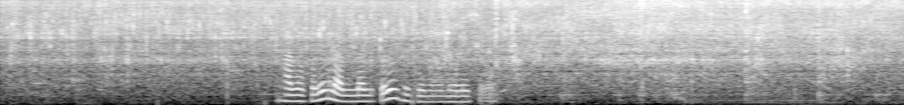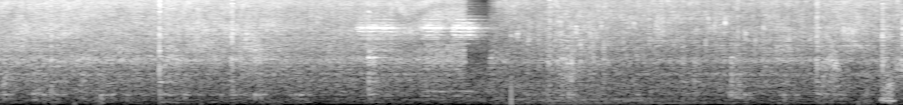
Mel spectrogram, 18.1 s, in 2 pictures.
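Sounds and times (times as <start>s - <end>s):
food sizzling in hot oil: 0.0s - 18.0s
metal spatula scraping pan: 5.0s - 13.5s, 14.1s - 18.0s.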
